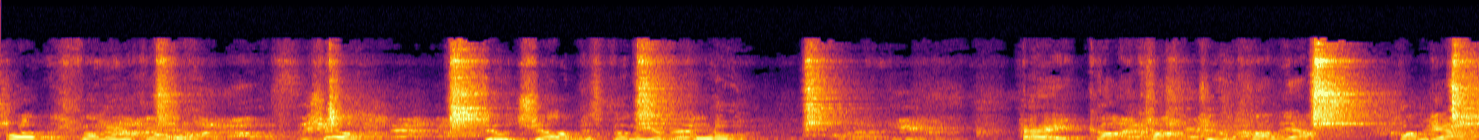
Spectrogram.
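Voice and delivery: high, loud urgent shouts; panicked pleading. Real, not acted. Filmer telling an armed man to calm down, panicked shouting. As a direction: yell to calm him down. Explaining himself to armed attacker.

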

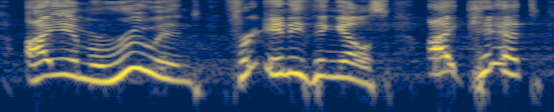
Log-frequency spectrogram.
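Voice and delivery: Isaiah offering himself to God, rising to a shout; passionate surrender. Acted. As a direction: pour it out, climbing to a desperate cry of yes. Isaiah answers God, preacher climaxing.

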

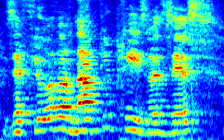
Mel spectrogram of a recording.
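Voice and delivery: put-on high-pitched German-accented officer; mock German officer. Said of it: "like some n-, officer, like, in the German military".

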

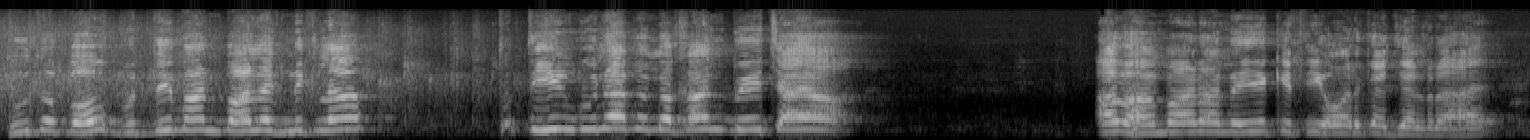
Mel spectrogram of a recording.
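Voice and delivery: high, loud gleeful praise; father shouting happily at his son; overjoyed. Acted. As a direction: crow with delight at the clever son. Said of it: "बहुत खुश हुए".

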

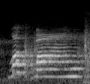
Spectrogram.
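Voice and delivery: high, loud excited call; excited announcement. Real, not acted. Announcing the start of eating.

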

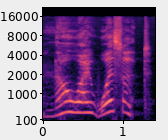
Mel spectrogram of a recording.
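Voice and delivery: high, slow, drawn-out denial; Peter denying. Acted. Peter, questioned a second time, denies it high and slow. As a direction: stretch out a nervous denial.

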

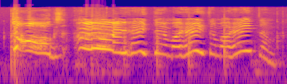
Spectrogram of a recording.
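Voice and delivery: very loud, high tantrum; hammed-up furious shouting. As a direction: scream your hatred like a raging villain. Villain rants about hated dogs.

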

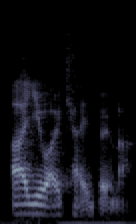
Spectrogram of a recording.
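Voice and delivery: ordinary talk

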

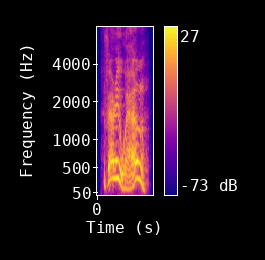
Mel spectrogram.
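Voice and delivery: lightly voiced sparrow, lifted in pitch; a hint of a chirpy bird; obliging sparrow.

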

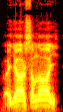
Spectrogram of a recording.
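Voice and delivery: the beaten sergeant ordering his wife about; angry orders. A narrator's reading. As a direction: bark at the wife in wounded rage. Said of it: "приказал жене".

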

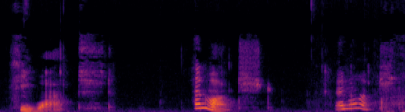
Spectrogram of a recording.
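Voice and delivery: soft, spaced-out repetition; hushed waiting. A narrator's reading. Narrator tells children of the pollywog's patient wait, hushed. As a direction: let each "watched" drop away quietly.

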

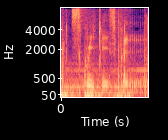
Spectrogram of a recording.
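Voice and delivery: usual speaking voice

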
